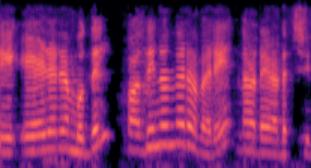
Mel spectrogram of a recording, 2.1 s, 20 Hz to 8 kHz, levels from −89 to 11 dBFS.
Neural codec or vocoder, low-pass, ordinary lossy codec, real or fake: none; 7.2 kHz; Opus, 24 kbps; real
